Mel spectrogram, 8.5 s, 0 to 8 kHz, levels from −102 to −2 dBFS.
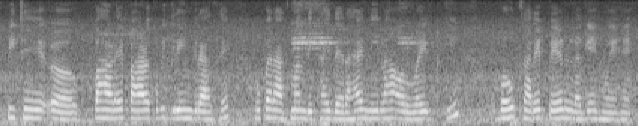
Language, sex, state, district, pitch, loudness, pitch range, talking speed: Hindi, female, Odisha, Khordha, 195 Hz, -17 LUFS, 180-200 Hz, 190 wpm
